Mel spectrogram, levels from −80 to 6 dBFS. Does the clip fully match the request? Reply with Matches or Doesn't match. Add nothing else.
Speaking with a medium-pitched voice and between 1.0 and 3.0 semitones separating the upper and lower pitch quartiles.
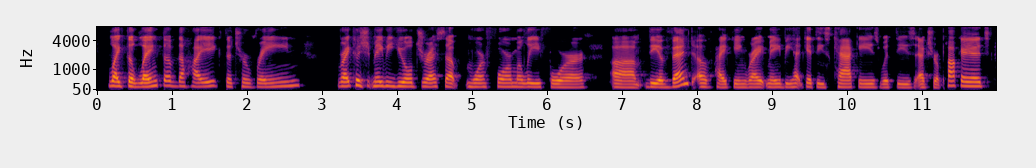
Doesn't match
